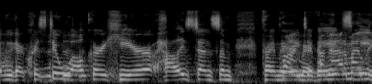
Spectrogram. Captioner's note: laughter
